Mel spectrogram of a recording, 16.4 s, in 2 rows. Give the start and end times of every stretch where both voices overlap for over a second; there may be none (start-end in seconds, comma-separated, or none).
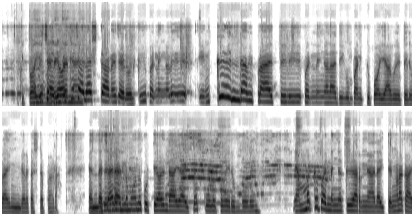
none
